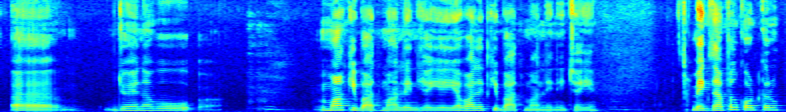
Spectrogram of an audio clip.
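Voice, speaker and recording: A woman hosting a channel, talking informally about child psychology and parenting. She asks herself rhetorical questions and pauses often to find her words. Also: mid-range voice, warm tone. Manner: conversational, with frequent hesitations and rhetorical questions; acts out parent-child exchanges as examples. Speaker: channel host giving parenting advice.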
